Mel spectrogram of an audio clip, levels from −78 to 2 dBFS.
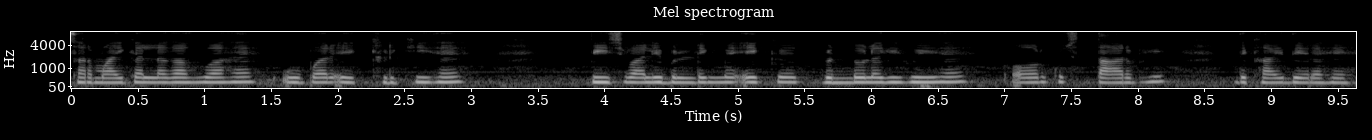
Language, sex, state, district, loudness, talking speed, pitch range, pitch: Hindi, female, Jharkhand, Sahebganj, -34 LUFS, 155 wpm, 210-220 Hz, 215 Hz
